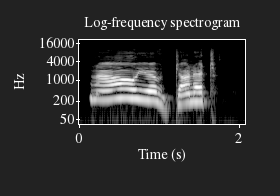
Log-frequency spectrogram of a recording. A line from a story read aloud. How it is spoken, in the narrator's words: groaned the king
